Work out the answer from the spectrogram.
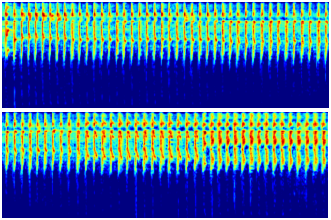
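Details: Lovebird in a long continuous trill used for training other birds: fast, regular, high-pitched buzzy pulses running without a break for the whole stretch.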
